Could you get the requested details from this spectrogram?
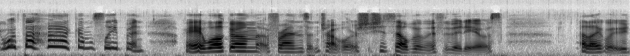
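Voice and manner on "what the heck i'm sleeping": much higher, squeaky woken-up complaint; high-pitched mock protest from a sleepy companion; Miss Rosebud voice. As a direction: squeak it like you've just been woken. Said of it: "And Miss Rosebud's like".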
